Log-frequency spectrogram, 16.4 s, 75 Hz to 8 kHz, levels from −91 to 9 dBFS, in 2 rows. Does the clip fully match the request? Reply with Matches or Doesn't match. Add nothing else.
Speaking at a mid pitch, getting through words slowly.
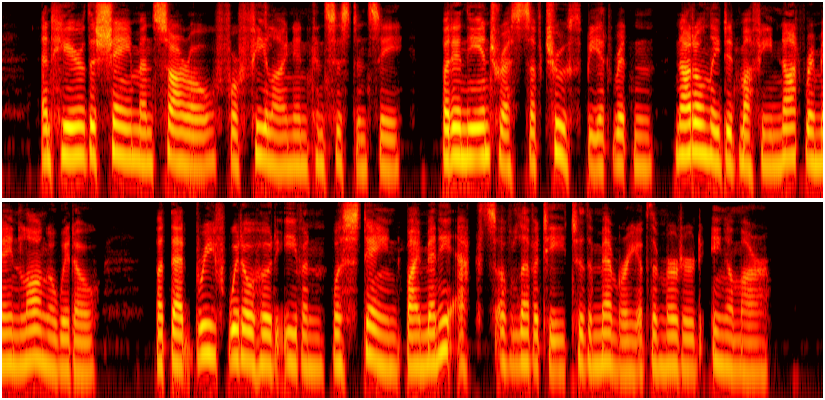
Doesn't match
